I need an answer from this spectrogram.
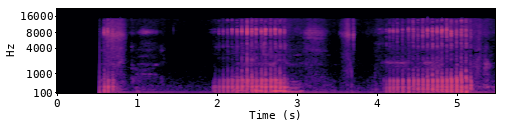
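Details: Sleeping French bulldog puppy snoring: rough, rattling breaths in slow cycles, each noisy snore lasting about a second with quieter wheezy stretches between, plus a steady low hum in the background.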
